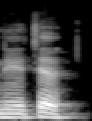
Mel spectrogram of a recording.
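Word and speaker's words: nature: पढ़ेंगे ठीक है दोस्तों नटरे नहीं पढ़ेंगे अब मेरे दोस्त क्या देखिए दोस्तों जो मेरे दोस्त थे इसे क्या पढ़ते हैं पढ़ते थे नटरे पढ़ते थे लेकिन जब मैंने उन्हें ये वीडियो दिखाई और उन्हें समझाया कि इसे क्या पढ़ना है नेचर और उन्होंने ये सारे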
